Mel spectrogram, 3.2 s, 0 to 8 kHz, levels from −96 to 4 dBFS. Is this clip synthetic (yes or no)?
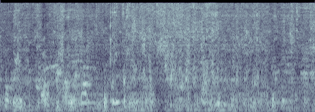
yes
